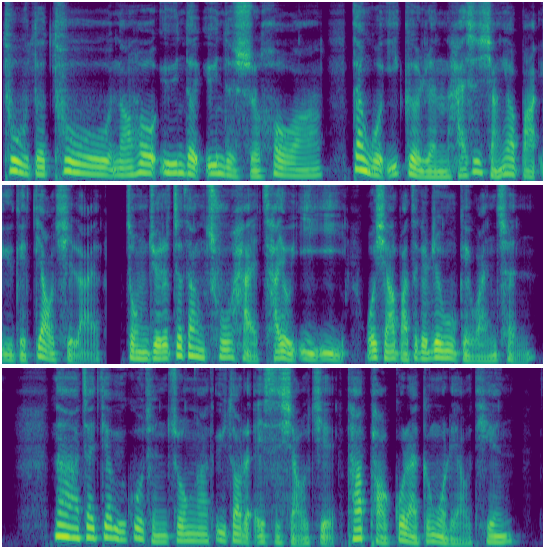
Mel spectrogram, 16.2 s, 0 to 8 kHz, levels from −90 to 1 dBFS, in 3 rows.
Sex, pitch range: male, 95-145 Hz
